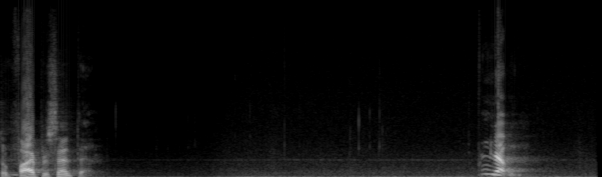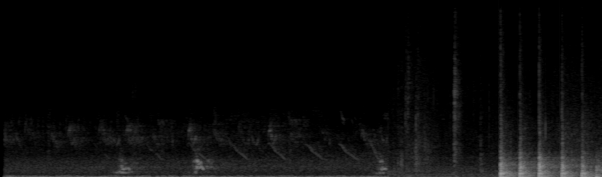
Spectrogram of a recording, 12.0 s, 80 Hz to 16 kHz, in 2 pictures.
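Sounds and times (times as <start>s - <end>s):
low hum: 1.0s - 10.6s
knocking on a door: 11.0s - 12.0s.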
